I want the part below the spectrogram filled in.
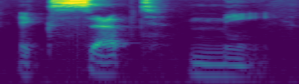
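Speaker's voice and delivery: usual speaking voice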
